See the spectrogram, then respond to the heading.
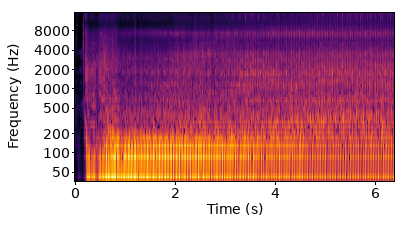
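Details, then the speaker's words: VW Passat 35i with PD150 TDI conversion, first start after turbo replacement; brief crank, fires at once and settles into even diesel clatter with no whistle or siren. The old bad turbo's woo-woo siren is gone; normal idle. "Good. Sounds alright. Well, that's that. I've done it. Turbo's on. It sounds good. I've lost that woo woo noise."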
